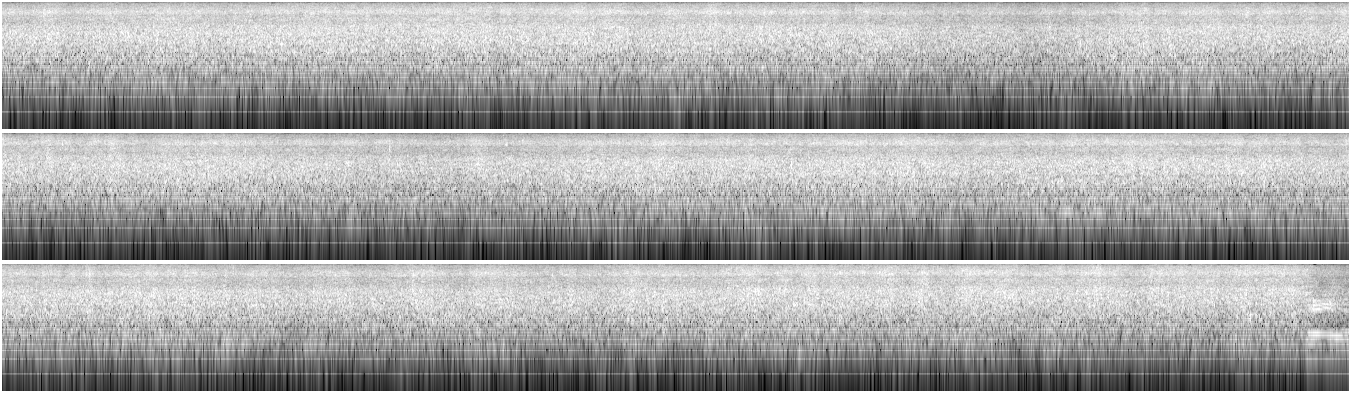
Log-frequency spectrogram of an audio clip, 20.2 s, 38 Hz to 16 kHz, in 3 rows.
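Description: Water surges through a Proco ProFlex check valve during a full-flow test at nearly 17,000 gallons per minute, a loud, steady, unbroken roar of rushing water that holds evenly for the whole stretch with no talk.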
